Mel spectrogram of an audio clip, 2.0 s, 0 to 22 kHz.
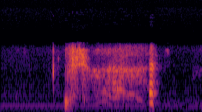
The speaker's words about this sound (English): I'm coughing. I think I have COVID-19.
